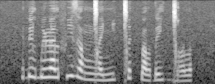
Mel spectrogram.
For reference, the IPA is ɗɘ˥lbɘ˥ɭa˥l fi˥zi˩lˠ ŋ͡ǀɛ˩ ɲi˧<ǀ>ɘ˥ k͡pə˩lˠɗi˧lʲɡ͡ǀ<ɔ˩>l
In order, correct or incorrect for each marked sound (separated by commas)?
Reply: correct, correct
